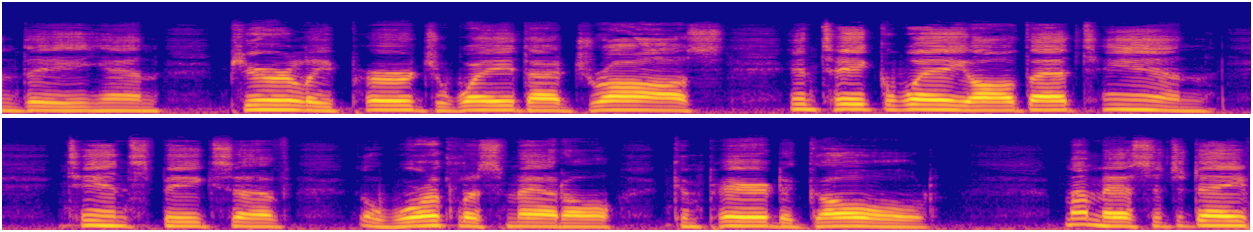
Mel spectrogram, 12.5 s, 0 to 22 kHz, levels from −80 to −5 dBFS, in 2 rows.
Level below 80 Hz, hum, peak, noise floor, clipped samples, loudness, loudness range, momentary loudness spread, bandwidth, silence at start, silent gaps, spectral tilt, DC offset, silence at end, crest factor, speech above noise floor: -46 dBFS; none; 0 dBFS; -43 dBFS; under 0.1%; -15 LUFS; 4 LU; 13 LU; 10.5 kHz; 0 s; none; -6 dB/octave; under 0.1%; 0 s; 14 dB; 29 dB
